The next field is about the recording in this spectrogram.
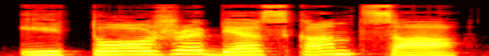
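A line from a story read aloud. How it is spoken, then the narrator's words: Imposing lion's growl. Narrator (Russian): внушительно прорычал лев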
